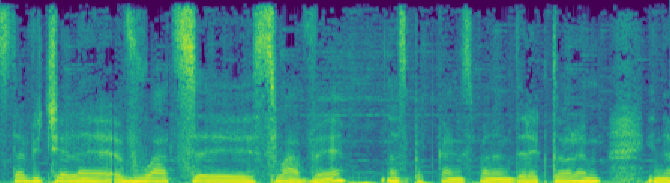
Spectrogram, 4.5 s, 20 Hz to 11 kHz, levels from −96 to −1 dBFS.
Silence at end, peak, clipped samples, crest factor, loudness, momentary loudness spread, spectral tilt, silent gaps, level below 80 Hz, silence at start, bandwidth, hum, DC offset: 0 s; 0 dBFS; 0.3%; 8 dB; -9 LUFS; 4 LU; -6 dB/octave; none; -20 dBFS; 0 s; 11 kHz; none; 3%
